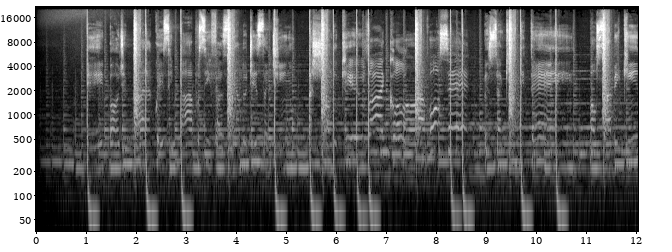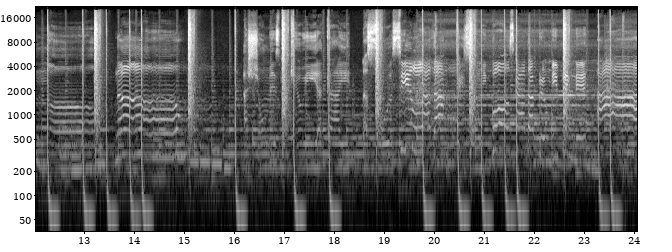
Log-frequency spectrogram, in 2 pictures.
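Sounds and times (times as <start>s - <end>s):
funk music: 0.4s - 24.0s.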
